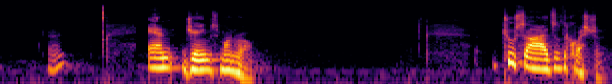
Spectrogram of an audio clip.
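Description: An elderly man speaks calmly into a close microphone, in short bursts with pauses.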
